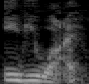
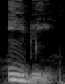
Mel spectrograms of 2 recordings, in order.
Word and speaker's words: EBY: Let's talk about a brand called EBY, but it's actually pronounced EB. EBY stands for Empowered by You, but is pronounced EB.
